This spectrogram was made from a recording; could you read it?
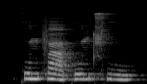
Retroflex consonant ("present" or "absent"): absent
